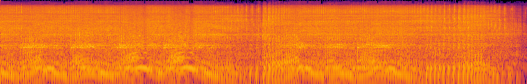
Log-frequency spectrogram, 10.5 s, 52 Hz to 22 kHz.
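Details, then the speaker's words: 1974 Honda CB360 twin with pod filters, after carb jet tuning: uneven, lumpy loping beat with surging revs, one side not firing, running on one cylinder; owner suspects that carb lacks fuel from fuel-line vapor lock. "It's only running on one cylinder. That one is always the culprit. Probably cuz it doesn't have any fuel in it."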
